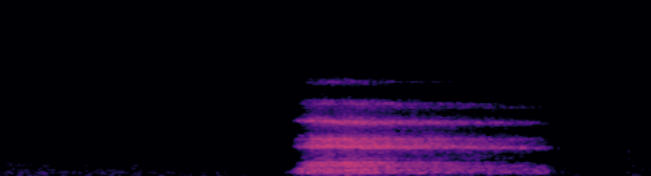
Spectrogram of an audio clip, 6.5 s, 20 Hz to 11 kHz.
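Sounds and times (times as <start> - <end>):
deep breathing through the nose: 3.0 - 5.7.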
